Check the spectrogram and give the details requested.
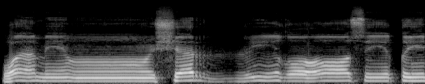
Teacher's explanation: من شر ما خلق ومن شر غاسق اذا وقب، ومن، تھوڑا اخفا رک کر کے کریں گے، ومن شر غاسق، سین کو ایک دم باریک نکالیں، سیٹی کی آواز نکلے گی، اور قاف کو بھی خوب نکالنے کی کوشش کریں۔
